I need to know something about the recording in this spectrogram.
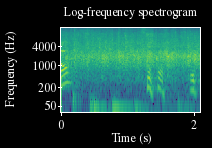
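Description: Audience applauding steadily, with a brief laugh near the end.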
